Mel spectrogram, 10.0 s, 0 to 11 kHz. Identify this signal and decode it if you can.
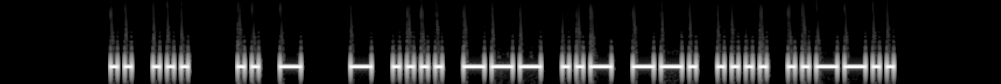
Morse code, heard as a keyed tone, about 17 wpm, 700 Hz. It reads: IS IT THOUGH?
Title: Sentences from Top 1000 Words - Review Part 2 - 17wpm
